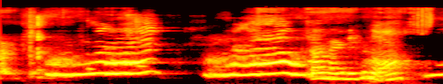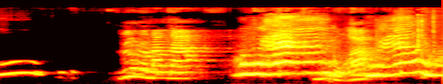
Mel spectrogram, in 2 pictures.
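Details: Pet cat indoors giving a string of drawn-out, wavering meows in several bursts, some rising then sliding down, with a human voice talking over parts of the sequence in a small room.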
